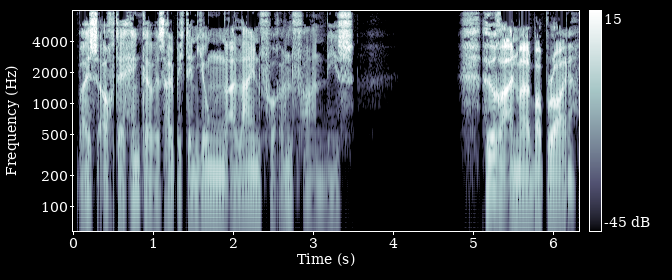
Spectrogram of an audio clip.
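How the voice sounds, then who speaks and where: A man reading an old, kindly traveller in an audiobook, speaking calmly and reassuringly. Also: lowish voice, normal speed, dry recording, clean studio sound, natural voice. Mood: grave. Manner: calm and reassuring.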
